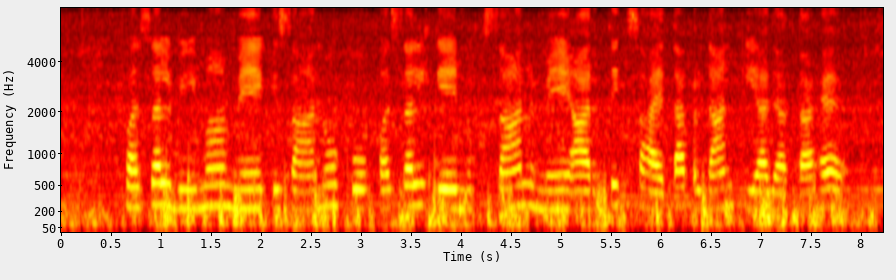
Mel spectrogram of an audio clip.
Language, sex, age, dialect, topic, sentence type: Hindi, female, 18-24, Kanauji Braj Bhasha, banking, statement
